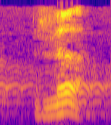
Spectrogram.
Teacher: Jangan sampai dibaca la, menebalkan lam dibaca dengan la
